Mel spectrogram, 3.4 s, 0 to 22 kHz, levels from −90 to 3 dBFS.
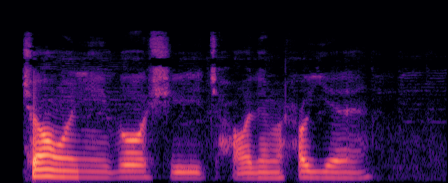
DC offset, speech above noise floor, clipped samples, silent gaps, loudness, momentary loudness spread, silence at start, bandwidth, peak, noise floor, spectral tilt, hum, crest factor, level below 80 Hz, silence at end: under 0.1%; 41 dB; under 0.1%; none; -24 LUFS; 16 LU; 0.2 s; 11 kHz; -2 dBFS; -64 dBFS; -7 dB/octave; none; 24 dB; -72 dBFS; 0.6 s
